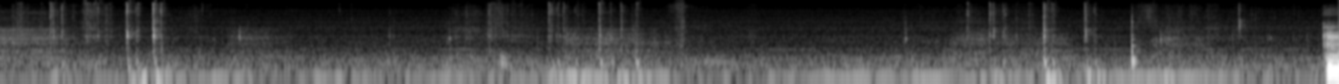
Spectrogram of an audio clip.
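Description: A Wi-Fi password is typed on a computer keyboard in irregular bursts of light, close key clicks with pauses between groups, ending in a firmer tap; no voice is heard.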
